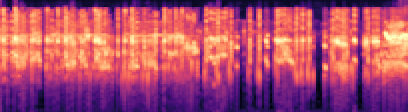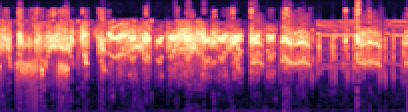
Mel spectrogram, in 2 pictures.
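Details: Swiftlet calls: a continuous busy twittering of quick chirps and buzzy notes, many overlapping, with faint long high tones running beneath.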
